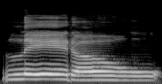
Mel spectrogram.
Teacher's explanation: the back of your tongue that creates the dark L little that's the dark L which is very similar to the W sound but it's different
